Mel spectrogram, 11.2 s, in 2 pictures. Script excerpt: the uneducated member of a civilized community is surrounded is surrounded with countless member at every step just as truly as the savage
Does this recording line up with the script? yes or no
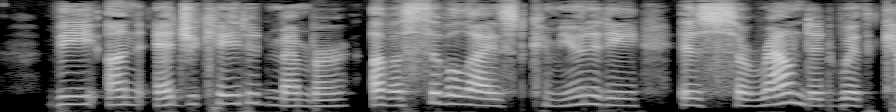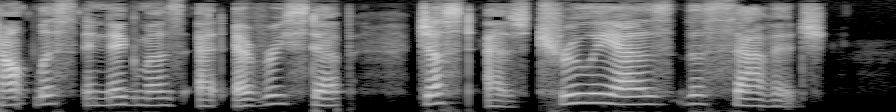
no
